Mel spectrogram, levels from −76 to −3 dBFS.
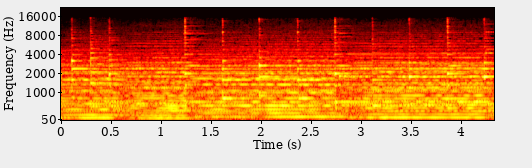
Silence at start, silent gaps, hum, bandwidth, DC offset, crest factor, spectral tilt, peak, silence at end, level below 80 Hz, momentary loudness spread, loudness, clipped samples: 0 s; none; none; 15.5 kHz; under 0.1%; 16 dB; -4 dB/octave; 0 dBFS; 0 s; -42 dBFS; 3 LU; -15 LUFS; under 0.1%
